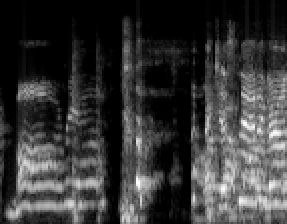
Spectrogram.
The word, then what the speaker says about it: maria: You can't sing it the way it was written for West Side Story because the accent is on the wrong syllable. How does he say that again? It's not Maria, it would be Maria.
